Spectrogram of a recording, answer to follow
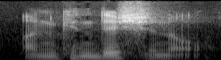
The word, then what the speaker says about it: unconditional: 5 syllables, stress on the second. Unconditional.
